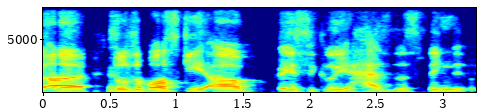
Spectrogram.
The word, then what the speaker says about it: Żuławski: What I was trying to like pronounce it perfectly, and it's like it's Żuławski essentially, but I'm like I can't, I'm not doing that. But they're like put an F in there.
